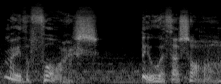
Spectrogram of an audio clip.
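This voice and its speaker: A tiny ancient alien sage with a gravelly croak. The speech is very slow and oddly ordered, wary in temper, with music clearly behind it in a comic dub. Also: male voice, high voice, wildly swooping pitch, heavily acted. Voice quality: creaky, croaking. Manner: inverted word order, slow. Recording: loud music under the voice.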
